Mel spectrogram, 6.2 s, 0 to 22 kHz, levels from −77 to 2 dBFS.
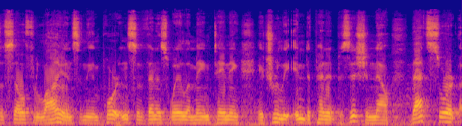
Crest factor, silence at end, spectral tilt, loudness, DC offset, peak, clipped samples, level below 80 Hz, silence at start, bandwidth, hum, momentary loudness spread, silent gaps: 12 dB; 0 s; -4 dB/octave; -14 LUFS; under 0.1%; -2 dBFS; under 0.1%; -36 dBFS; 0 s; 16.5 kHz; none; 5 LU; none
